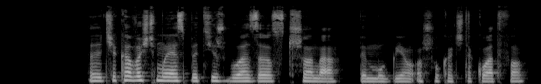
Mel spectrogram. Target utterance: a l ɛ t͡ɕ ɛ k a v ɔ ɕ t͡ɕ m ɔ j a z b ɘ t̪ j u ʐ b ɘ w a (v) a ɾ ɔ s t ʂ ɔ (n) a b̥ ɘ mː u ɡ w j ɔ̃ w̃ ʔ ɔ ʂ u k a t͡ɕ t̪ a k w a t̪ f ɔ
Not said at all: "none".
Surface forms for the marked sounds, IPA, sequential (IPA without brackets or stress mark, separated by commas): z, n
